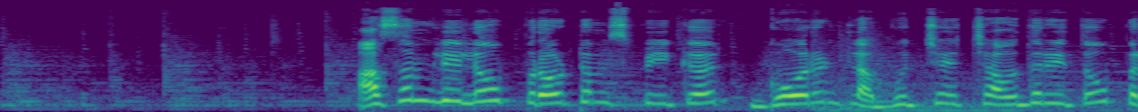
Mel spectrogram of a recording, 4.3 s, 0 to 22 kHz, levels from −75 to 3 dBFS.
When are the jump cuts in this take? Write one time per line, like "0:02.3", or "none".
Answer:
0:01.3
